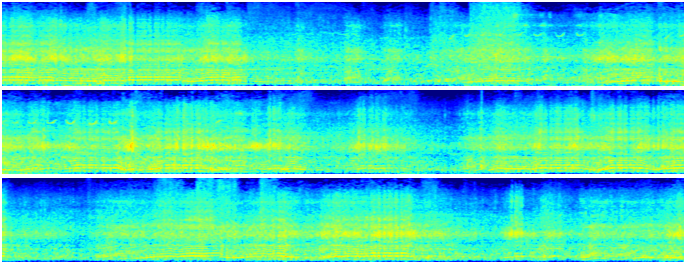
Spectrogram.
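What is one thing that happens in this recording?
A motorcycle engine revs and whines up and down loudly.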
